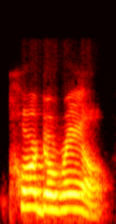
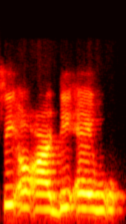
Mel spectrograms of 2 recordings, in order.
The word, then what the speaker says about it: Cordarrelle: It's spelled Cordarrelle. That sound. Cordero. Cordero. That's bothering me. Cordero is Cordaryl. I don't like it. The people that's announcing it might be announcing it wrong.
